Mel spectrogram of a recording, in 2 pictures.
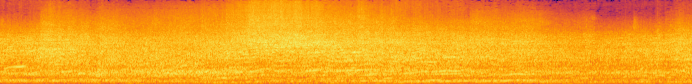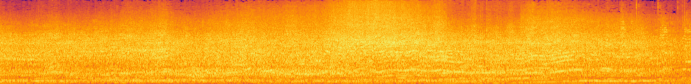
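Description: Two midget race cars' four-cylinder methanol engines running at high revs on a dirt oval. The engine note rises and falls as the cars lift for the corners and power down the straights.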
